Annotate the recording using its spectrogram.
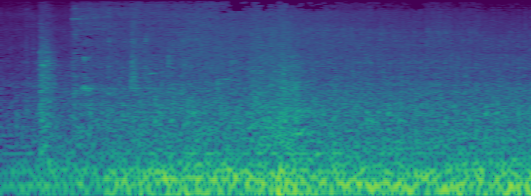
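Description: A large machine rumbles as it powers up.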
